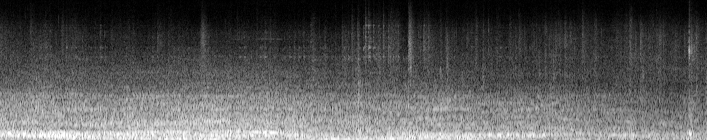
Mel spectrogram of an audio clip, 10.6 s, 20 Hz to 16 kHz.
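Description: Steady low rumble of a 2017 Prevost X3-45 motorcoach on the move, its rear-mounted Volvo D13 diesel and tyre noise heard inside the coach's rear living area. A hum within the rumble drops in pitch about four seconds in, and the whole sound eases off slightly near the end.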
